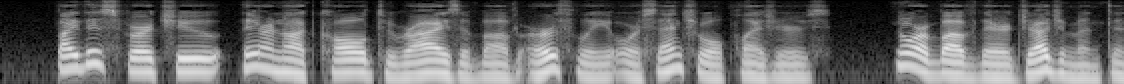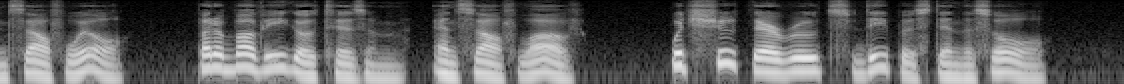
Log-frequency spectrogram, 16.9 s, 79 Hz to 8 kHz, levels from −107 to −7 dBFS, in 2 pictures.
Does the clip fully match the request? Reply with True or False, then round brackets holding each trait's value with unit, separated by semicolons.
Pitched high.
False (140 Hz)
